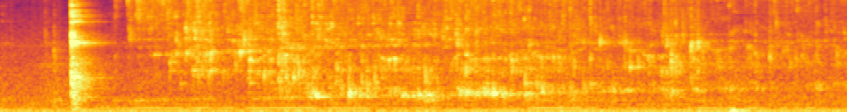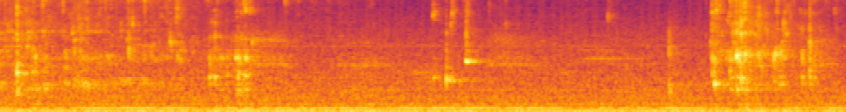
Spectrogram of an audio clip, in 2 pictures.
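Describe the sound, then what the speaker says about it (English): Strained homemade chicken stock pours into pint canning jars for pressure canning: a wet trickling and splashing stream with faint glassy clinks, continuous and close, with no voices. "now I've strained it, and it's going into pint jars as we speak"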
